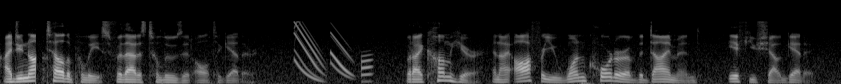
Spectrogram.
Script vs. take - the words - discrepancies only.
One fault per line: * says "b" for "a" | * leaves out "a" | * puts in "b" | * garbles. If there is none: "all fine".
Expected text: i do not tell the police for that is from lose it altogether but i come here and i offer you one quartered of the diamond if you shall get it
* says "to" for "from"
* says "quarter" for "quartered"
